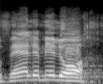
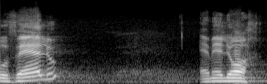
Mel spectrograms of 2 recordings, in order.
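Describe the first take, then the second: First: It is said with excited enthusiasm. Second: It is said flatly, without enthusiasm.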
